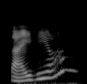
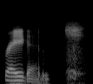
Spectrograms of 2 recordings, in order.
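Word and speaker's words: Raideen: I always pronounced it wrong. Saidion? Right? Raiden.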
